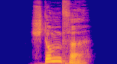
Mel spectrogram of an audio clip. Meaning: dative of Stumpf
- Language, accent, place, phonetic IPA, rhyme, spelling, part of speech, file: German, Germany, Berlin, [ˈʃtʊmp͡fə], -ʊmp͡fə, Stumpfe, noun, De-Stumpfe.ogg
